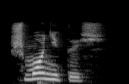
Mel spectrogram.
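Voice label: "шмонитысь", Komi, female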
